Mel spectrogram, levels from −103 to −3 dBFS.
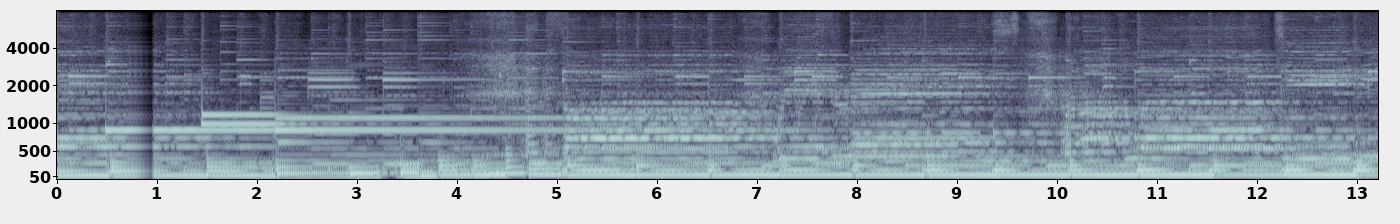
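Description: From 0.72 to 0.97 s the sound stalls into a fading buzz or hiss for about 230 ms, then carries on exactly where it stopped. That points to a call audio freeze, likely packets held up until the jitter buffer ran dry. Unlike a dropout, nothing is lost; everything afterward is simply delayed. Throughout, the band stops at 8 kHz, which fits a G.722 call path.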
